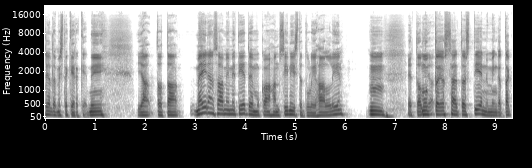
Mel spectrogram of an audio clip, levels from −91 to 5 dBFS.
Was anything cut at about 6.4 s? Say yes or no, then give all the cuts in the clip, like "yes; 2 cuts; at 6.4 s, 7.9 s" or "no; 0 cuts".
yes; 2 cuts; at 2.8 s, 6.4 s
